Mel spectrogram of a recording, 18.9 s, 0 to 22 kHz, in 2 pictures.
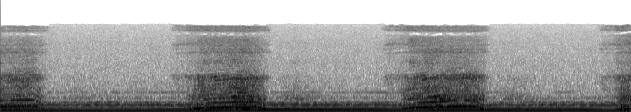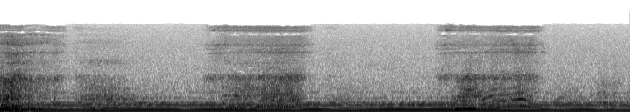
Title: mouth snore pt 3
